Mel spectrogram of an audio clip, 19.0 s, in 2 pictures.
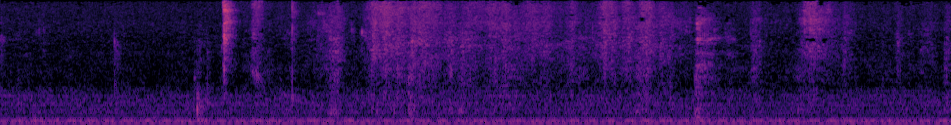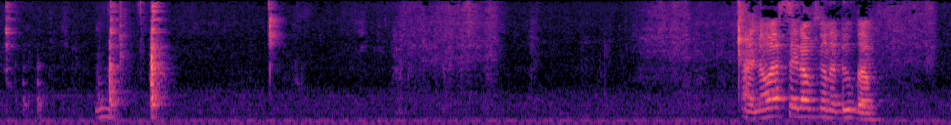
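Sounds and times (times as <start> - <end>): low hum: 0.0 - 19.0
faint chewing: 1.9 - 7.7.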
